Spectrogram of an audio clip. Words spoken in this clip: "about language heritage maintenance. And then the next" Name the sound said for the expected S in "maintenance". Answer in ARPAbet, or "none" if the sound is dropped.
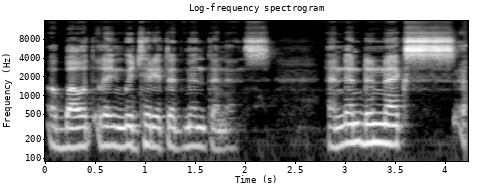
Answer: S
